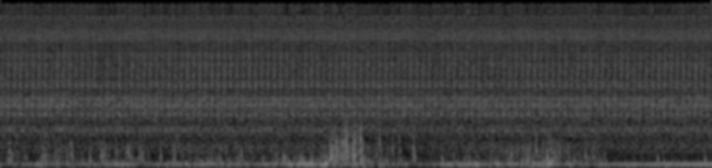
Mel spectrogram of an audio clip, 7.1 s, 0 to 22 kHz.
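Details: 2022 Kia Sorento 2.2 diesel MQ4 at cold start idle: sharp, rapid ticking knocks over a heavy rumble, still present a month after service. Dealer says the engine is fine with no fault codes; cause unknown.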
